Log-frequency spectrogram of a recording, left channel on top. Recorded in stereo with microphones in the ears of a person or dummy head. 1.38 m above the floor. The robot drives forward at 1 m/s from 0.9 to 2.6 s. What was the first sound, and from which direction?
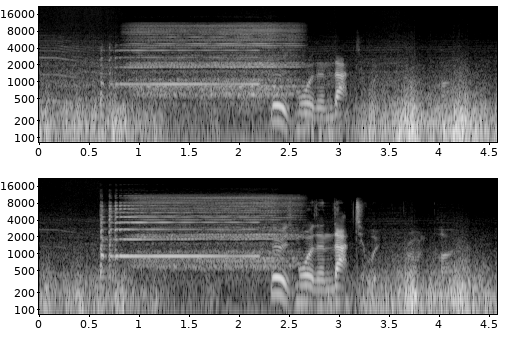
A violin, 55° right (ahead or behind).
